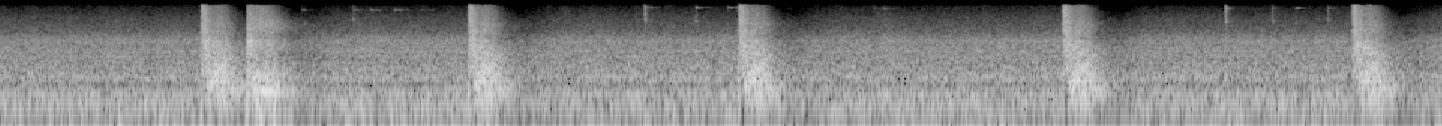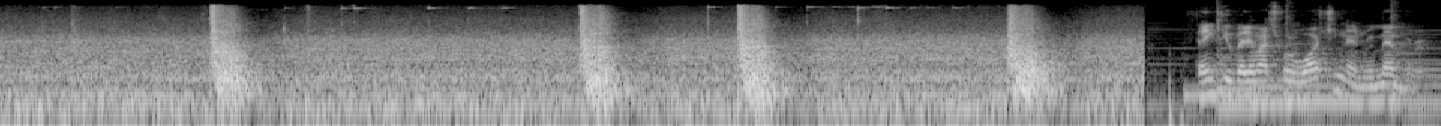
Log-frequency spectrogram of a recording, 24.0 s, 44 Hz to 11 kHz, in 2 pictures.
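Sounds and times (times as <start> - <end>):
steady background noise: 0.0 - 21.6
pistol shots: 1.7 - 2.4, 3.9 - 4.4, 6.2 - 6.6, 8.8 - 9.3, 11.3 - 11.7, 16.8 - 17.2.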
